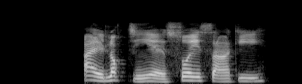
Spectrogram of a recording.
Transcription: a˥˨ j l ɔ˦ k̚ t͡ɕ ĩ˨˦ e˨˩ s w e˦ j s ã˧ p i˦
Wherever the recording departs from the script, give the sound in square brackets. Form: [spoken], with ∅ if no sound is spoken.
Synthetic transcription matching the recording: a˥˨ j l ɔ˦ k̚ t͡ɕ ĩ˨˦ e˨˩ s w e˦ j s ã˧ [k] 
